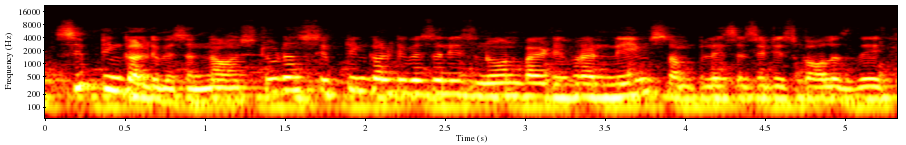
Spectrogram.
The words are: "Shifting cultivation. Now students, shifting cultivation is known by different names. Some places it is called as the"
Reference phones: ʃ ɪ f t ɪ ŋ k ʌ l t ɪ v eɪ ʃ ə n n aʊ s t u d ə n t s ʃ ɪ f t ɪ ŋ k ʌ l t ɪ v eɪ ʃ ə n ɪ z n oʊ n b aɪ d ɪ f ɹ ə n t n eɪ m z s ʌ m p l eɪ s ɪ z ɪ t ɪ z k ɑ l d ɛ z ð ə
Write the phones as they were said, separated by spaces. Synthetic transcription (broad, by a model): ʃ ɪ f t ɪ ŋ k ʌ l t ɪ v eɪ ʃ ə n n aʊ s t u d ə n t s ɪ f t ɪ ŋ k ʌ l t ɪ v eɪ ʃ ə n ɪ z n oʊ n b aɪ d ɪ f ɹ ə n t n eɪ m s ʌ m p l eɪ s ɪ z ɪ t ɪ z k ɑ l ɛ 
